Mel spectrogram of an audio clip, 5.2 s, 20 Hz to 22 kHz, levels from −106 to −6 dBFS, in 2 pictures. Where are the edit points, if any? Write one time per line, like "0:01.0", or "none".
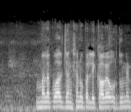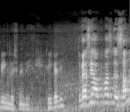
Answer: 0:04.0

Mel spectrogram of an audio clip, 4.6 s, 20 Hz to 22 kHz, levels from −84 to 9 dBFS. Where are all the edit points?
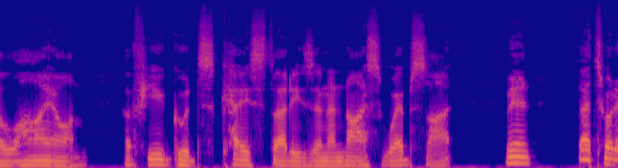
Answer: none

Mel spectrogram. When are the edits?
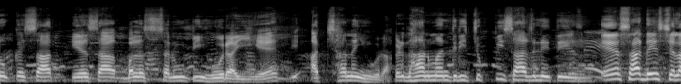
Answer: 0:02.9
0:03.9
0:05.9

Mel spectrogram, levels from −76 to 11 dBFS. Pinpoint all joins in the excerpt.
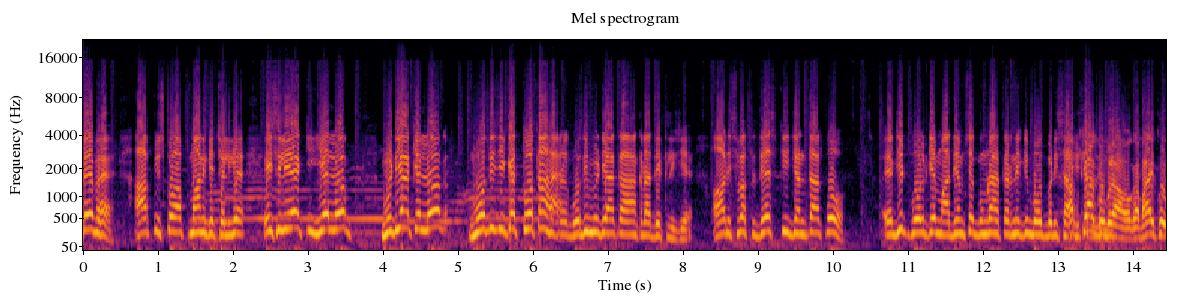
0:06.4

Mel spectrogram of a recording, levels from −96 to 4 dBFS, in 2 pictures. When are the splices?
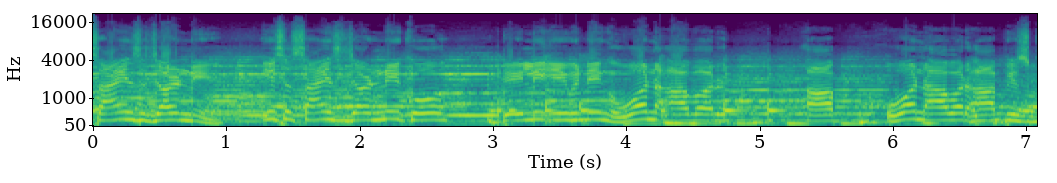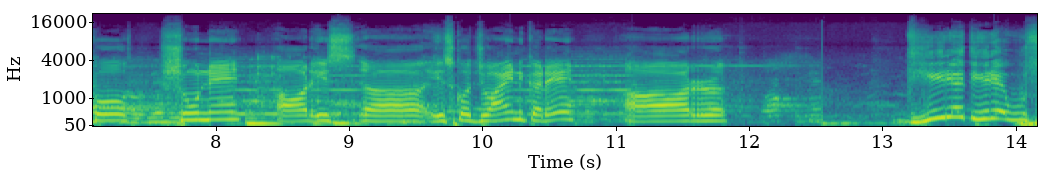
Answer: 0:12.5

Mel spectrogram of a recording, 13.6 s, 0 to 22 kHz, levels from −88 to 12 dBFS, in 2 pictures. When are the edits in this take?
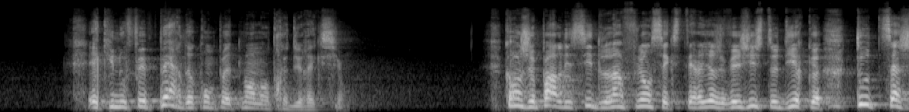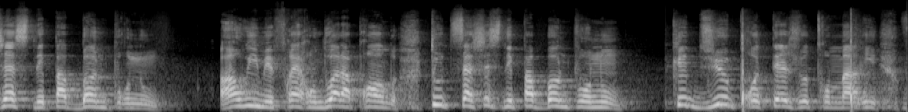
0:11.8

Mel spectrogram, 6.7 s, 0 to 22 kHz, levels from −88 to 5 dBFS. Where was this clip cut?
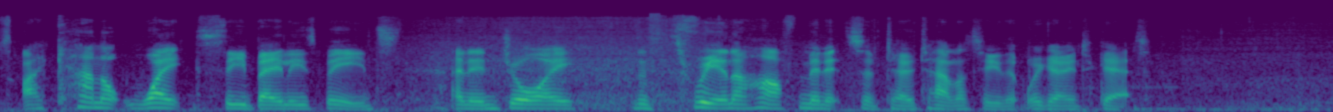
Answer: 0:05.8

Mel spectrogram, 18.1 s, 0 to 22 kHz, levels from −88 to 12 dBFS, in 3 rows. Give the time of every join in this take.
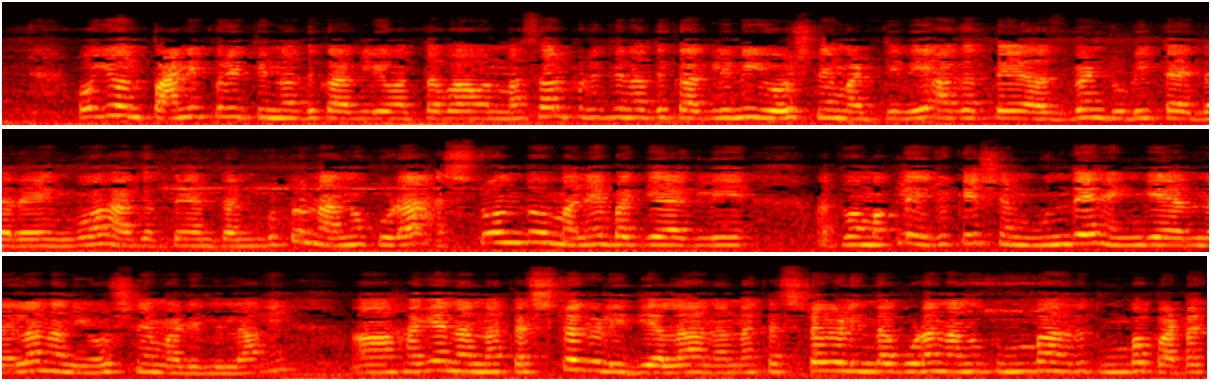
0:04.7
0:13.5

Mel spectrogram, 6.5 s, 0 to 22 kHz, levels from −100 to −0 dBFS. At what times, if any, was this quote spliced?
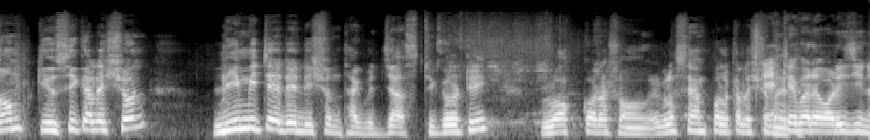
0:03.2

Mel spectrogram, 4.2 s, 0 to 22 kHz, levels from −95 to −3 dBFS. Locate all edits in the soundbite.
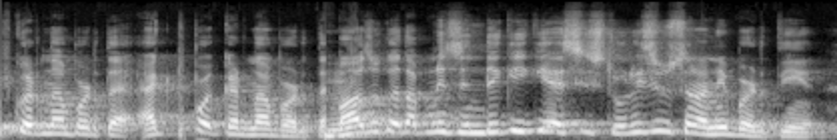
0:01.6

